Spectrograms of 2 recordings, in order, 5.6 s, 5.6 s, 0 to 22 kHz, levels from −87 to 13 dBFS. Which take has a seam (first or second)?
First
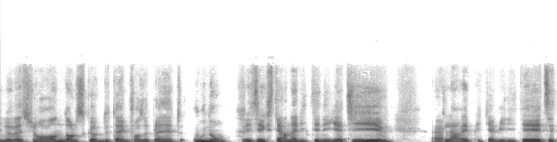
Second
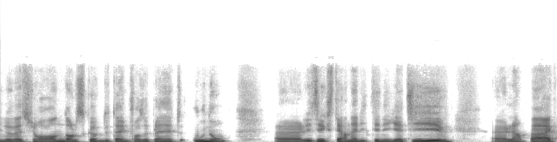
first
